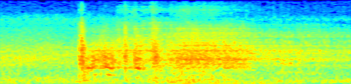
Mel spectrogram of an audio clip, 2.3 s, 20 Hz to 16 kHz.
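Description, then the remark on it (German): A car engine cranks and catches with a sharp burst, then runs briefly in a steady, moderately loud rumble that fades slightly as the car pulls away from a motorway rest stop on the A61 towards Erftstadt, Germany. No one speaks. “Ja, da fährt er, da fährt er wieder los”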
